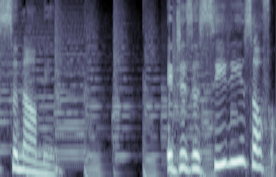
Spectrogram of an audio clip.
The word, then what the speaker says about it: tsunami: Tsunami, it is pronounced as tsunami.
